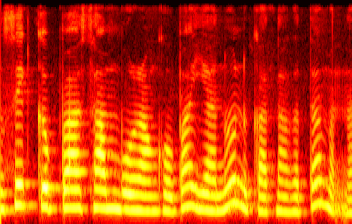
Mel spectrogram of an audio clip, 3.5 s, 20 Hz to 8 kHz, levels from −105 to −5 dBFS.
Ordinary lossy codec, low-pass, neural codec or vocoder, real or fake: none; 7.2 kHz; none; real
